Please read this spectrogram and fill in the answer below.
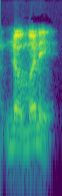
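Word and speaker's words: Know Money: And I remember I started my organization in 2014, No Money, it's spelled K-N-O-W.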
